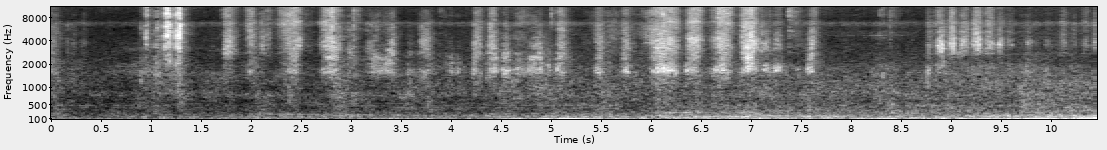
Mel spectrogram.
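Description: Pentel Aquash water brush stroking and dabbing pigment onto watercolor paper: a run of short, soft scratchy brush strokes. A low rumble rises underneath from about halfway through.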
